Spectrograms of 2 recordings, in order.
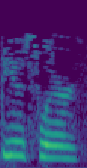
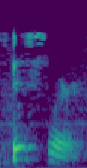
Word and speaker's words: Bissler: coming very close did buler by the way is it buler it's bissler it's bissler okay I've been mispronouncing it all the time me too did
